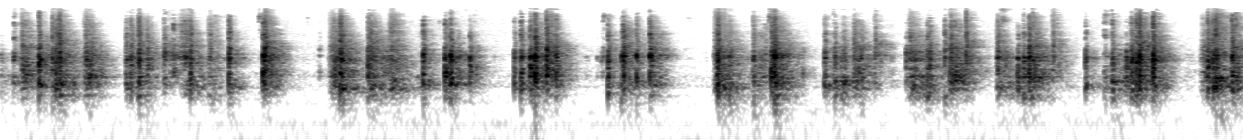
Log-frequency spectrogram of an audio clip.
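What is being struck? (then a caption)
Small cardboard candy box. A small, hollow, printed cardboard candy box shaped like a milk carton is held in the hands and tapped and scratched with long, sharp acrylic nails. Quick, dry tapping and scratching bursts come in rapid clusters, sounding crisp and papery with a bright midrange and almost no low end. Each sound dies away almost at once.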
